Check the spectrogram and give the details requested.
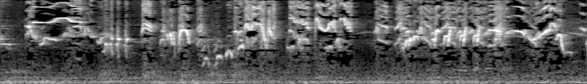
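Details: Aggressive Oriental magpie-robin with fanned tail pouring out song to stir a reluctant bird: a rich, almost unbroken warble of quick looping whistles and scratchy twitters.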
